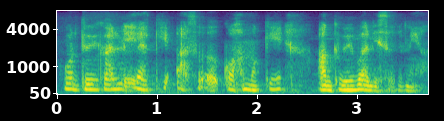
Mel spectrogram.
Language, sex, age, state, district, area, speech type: Dogri, female, 30-45, Jammu and Kashmir, Samba, urban, spontaneous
